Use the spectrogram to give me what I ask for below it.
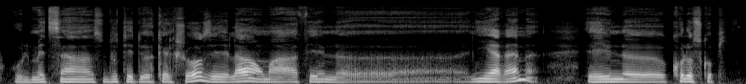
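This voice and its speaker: A man talks at a fairly slow pace and a medium pitch, with a dark, mellow tone and fairly even intonation. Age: 60s. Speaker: cancer patient. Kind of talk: testimony. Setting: studio. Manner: halting, many hesitations.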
